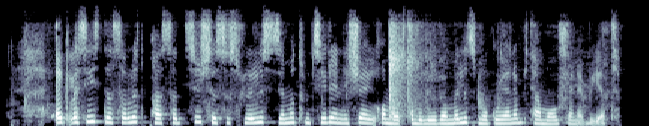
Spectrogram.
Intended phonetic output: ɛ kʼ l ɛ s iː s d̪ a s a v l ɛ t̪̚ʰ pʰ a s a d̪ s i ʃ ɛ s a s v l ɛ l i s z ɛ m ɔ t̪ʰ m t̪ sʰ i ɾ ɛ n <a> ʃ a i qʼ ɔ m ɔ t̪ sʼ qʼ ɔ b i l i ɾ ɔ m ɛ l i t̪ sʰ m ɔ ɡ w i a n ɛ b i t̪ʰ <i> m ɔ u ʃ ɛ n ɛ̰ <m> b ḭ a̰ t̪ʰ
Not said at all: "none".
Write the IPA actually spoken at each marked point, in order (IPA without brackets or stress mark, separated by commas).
i, a, none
